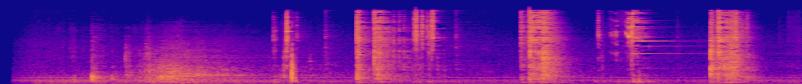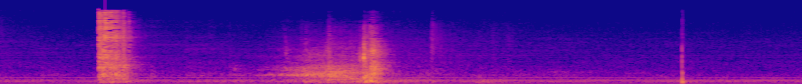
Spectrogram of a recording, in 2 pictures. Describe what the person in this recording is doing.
I opened the drawer for my cutlery in the kitchen, put in some cutlery and then closed the drawer again.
